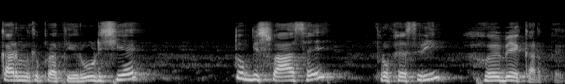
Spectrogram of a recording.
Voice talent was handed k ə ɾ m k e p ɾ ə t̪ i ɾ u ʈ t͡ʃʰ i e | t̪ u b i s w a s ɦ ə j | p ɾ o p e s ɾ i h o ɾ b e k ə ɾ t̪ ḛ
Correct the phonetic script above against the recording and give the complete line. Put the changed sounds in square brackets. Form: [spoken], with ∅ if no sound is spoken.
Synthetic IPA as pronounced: k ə ɾ m k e p ɾ ə t̪ i ɾ u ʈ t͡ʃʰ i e | t̪ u b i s w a s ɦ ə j | p ɾ o [pʰ] e s ɾ i h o [∅] b e k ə ɾ t̪ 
